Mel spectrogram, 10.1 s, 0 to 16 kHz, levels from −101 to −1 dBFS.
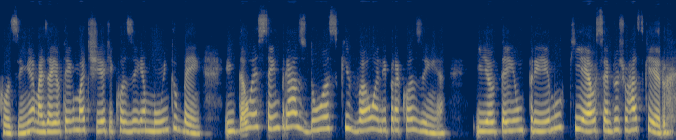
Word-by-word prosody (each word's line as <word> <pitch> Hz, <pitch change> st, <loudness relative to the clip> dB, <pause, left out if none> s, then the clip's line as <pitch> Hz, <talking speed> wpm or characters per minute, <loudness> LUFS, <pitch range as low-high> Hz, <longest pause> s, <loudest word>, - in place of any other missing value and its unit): cozinha, 200 Hz, +4 st, 0 dB
mas 225 Hz, -2 st, +2 dB
aí 230 Hz, -1 st, +4 dB
eu 230 Hz, 0 st, +2 dB
tenho 255 Hz, +2 st, -3 dB
uma 265 Hz, 0 st, +2 dB
tia 255 Hz, -1 st, -2 dB
que 245 Hz, -1 st, -7 dB
cozinha 255 Hz, +1 st, -2 dB
muito 255 Hz, +5 st, -1 dB
bem. 210 Hz, -9 st, -1 dB, 0.3 s
Então, 245 Hz, +7 st, +1 dB
é 350 Hz, -, 0 dB
sempre 345 Hz, 0 st, -3 dB
as 355 Hz, -5 st, +2 dB
2 295 Hz, +7 st, -1 dB
que 330 Hz, 0 st, 0 dB
vão 265 Hz, +2 st, +2 dB
ali 270 Hz, -1 st, -2 dB
pra 270 Hz, +1 st, -2 dB
cozinha. 240 Hz, -9 st, -1 dB, 0.5 s
E 240 Hz, 0 st, +2 dB
eu 240 Hz, 0 st, +3 dB
tenho 255 Hz, +2 st, 0 dB
um 275 Hz, -, -4 dB
primo 265 Hz, +5 st, -1 dB
que 310 Hz, -, -2 dB
é 240 Hz, -2 st, +7 dB
o 255 Hz, -, +1 dB
sempre 250 Hz, +1 st, -1 dB
o -, -, -3 dB
churrasqueiro. 275 Hz, -6 st, +1 dB
255 Hz, 190 wpm, -24 LUFS, 240-280 Hz, 0.5 s, é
